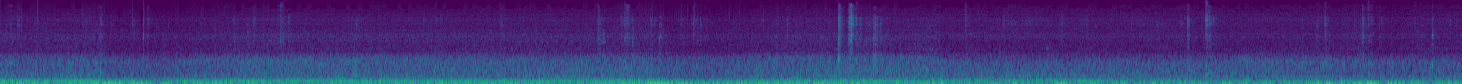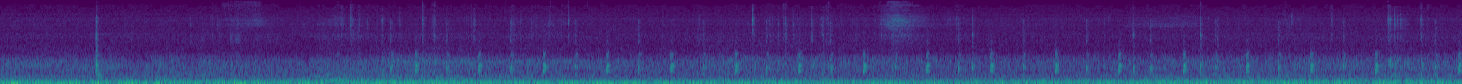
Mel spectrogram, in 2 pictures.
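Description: DAF lorry's diesel engine running as the truck drives along, with tyre and road noise, heard from the cab; the low engine note drops about ten seconds in as the truck eases off. A light regular ticking runs through the second half.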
